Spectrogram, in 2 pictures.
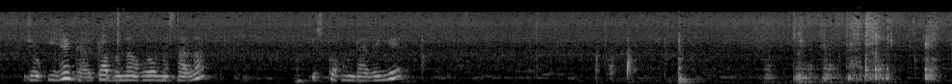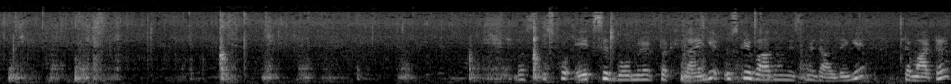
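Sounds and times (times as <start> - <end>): onions sizzling in hot oil: 0.0 - 19.0
metal ladle scraping a pan: 7.6 - 15.1, 16.2 - 17.8.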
